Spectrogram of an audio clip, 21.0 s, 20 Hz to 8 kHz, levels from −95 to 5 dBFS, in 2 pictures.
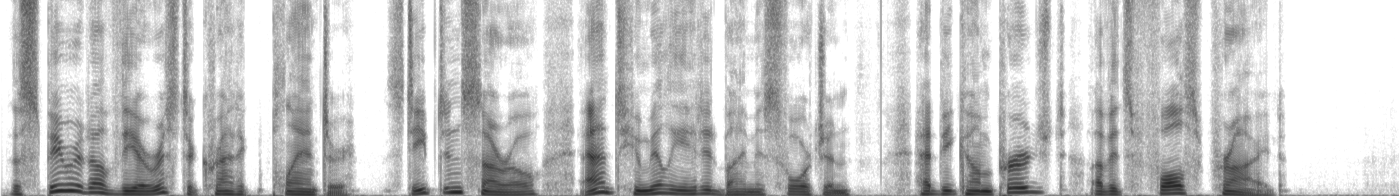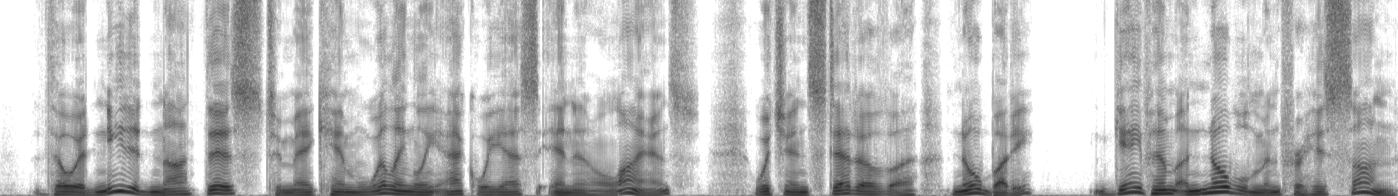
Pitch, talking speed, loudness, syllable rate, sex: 120 Hz, 125 wpm, -19 LUFS, 4.5 syllables/s, male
